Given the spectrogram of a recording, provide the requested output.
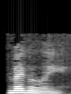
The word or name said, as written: megaly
